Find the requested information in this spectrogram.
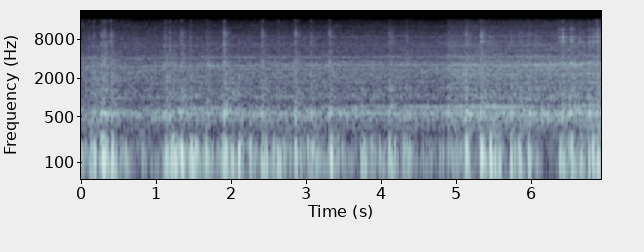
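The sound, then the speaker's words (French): An electric hand mixer whips on its first speed setting, giving a steady motor whir with rhythmic low thumping pulses throughout and no speech. “soit au batteur à main ou au batteur électrique, mais préférable faire un batteur électrique, ça va beaucoup plus vite. Première vitesse. Et c'est parti.”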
